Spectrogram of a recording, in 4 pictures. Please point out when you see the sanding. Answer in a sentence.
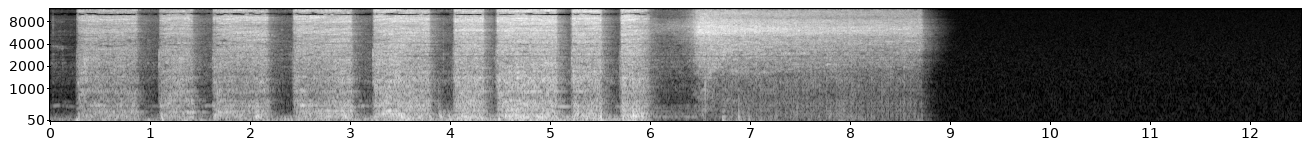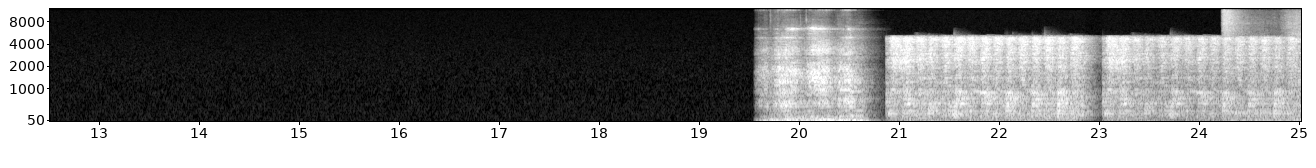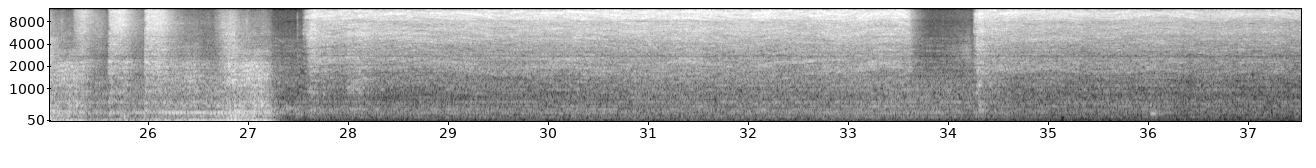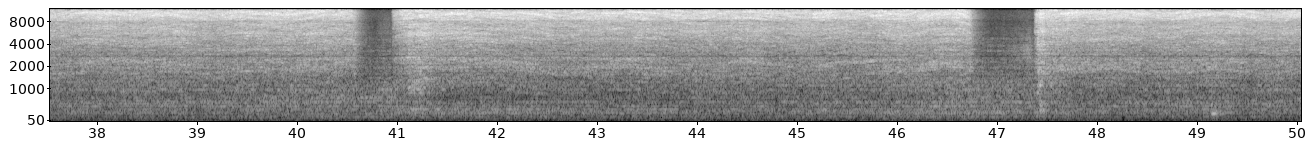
You can hear the sanding from 19.6 to 25.6 s.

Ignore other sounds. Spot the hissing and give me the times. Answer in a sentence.
The hissing can be heard from 0.0 to 8.8 s and from 24.2 to 49.9 s.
